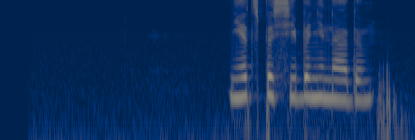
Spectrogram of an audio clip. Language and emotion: Russian, neutral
